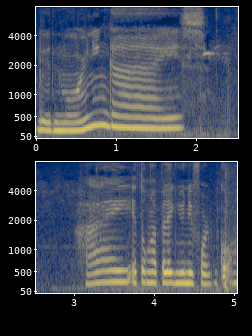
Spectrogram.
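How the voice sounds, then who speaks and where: Noticeable background noise sits behind speech at a very slow pace with ordinary pitch variation. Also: woman. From Philippines. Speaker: family vlogger. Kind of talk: vlog. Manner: soft-spoken.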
